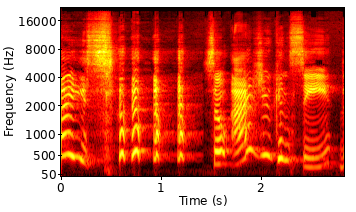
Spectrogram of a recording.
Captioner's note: laughing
